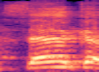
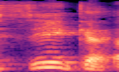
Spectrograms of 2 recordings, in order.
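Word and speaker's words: Saka: الفني والكابتن فارس عوض ساكا ها ساكا مش سيكا انا عملت الموسم ده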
